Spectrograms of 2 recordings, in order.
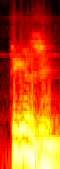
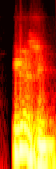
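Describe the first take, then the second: Both takes have the same delivery.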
